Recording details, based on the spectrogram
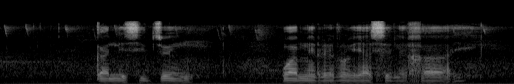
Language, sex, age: Tswana, male, 22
